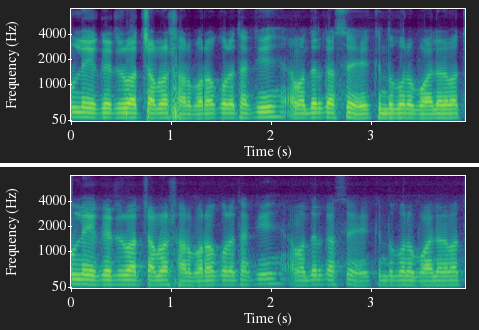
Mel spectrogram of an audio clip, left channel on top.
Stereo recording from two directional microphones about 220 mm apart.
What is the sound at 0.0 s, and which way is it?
Speech, 55° left (ahead or behind).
